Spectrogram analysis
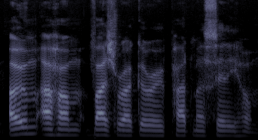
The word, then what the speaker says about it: Om Ah Hum Vajra Guru Padma Siddhi Hum: the band ohm and the album is called om aham vajra guru padma silly hom before he said iron bonehead 2016 bit the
